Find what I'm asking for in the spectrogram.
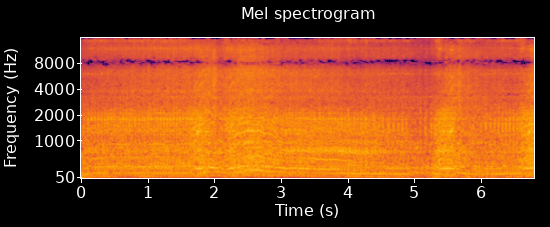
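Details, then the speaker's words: Troy-Bilt TB32EC two-stroke trimmer after carburetor idle and mixture adjustment: a steady buzzing idle without the head spinning, then a clean climb when throttled and a return without stalling; running correctly. "so that's pretty close we want our head to stop when we stop giving giving it the gas and then we want it to idle but not stall but not too fast and then when we give it the trigger we don't want it to die out"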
